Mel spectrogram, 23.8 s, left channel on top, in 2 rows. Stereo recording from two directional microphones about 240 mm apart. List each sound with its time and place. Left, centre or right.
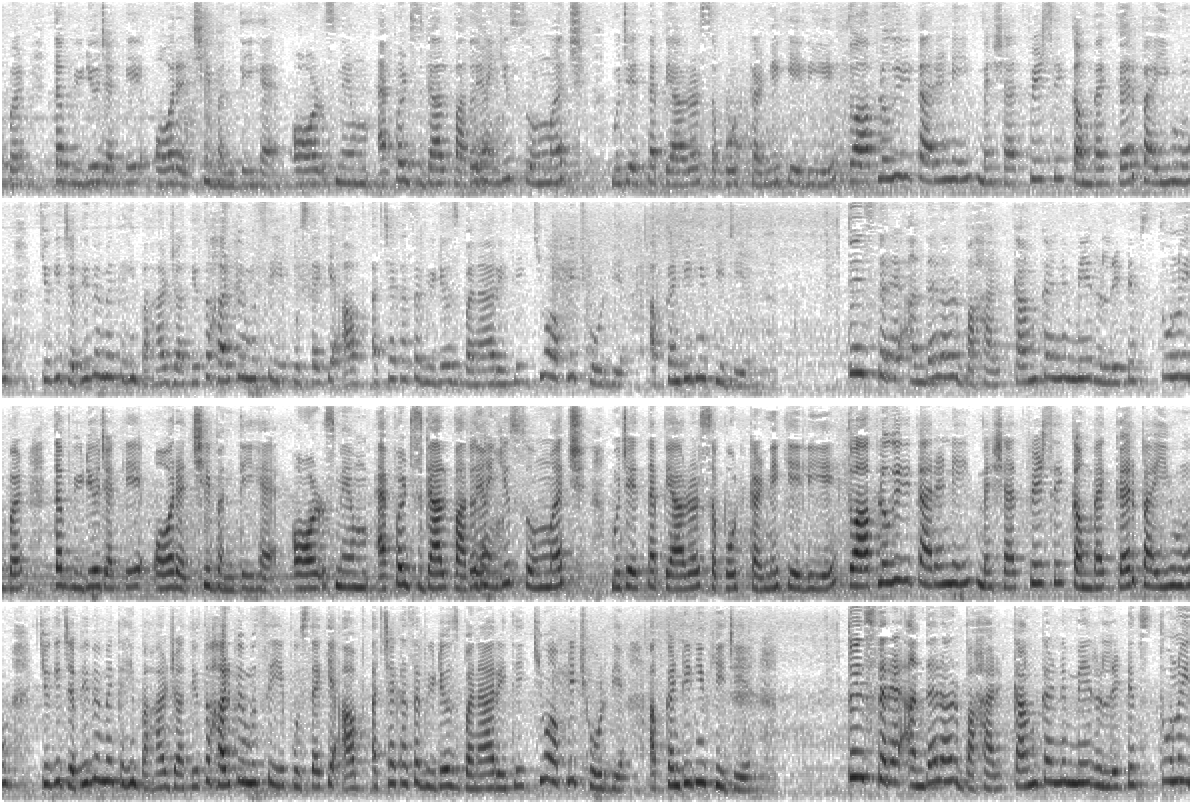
0.1 s a woman's voice: right
20.3 s a woman's voice: right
